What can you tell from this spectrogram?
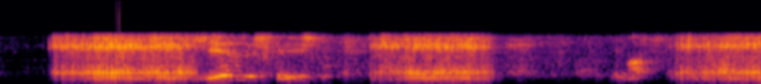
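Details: Man referred to as "padre" snoring in sleep: loud, harsh, rattling inhaled snores in long bursts with quieter exhales between, typical heavy adult snoring.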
